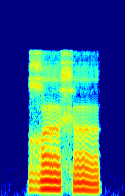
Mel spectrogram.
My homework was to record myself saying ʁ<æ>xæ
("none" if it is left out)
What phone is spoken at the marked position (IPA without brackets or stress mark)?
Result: æ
